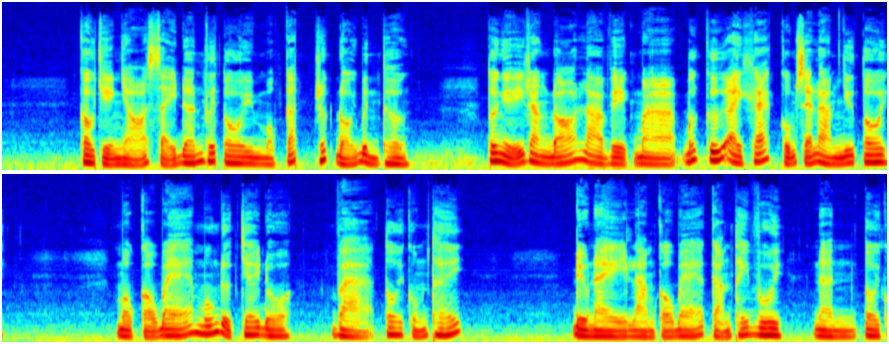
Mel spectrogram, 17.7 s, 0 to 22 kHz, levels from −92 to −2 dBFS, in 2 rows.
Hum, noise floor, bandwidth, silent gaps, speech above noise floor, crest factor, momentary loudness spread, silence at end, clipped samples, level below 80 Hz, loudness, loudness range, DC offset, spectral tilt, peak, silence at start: none; -40 dBFS; 15 kHz; none; 28 dB; 14 dB; 6 LU; 0 s; under 0.1%; -38 dBFS; -13 LUFS; 3 LU; under 0.1%; -7 dB/octave; 0 dBFS; 0.7 s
